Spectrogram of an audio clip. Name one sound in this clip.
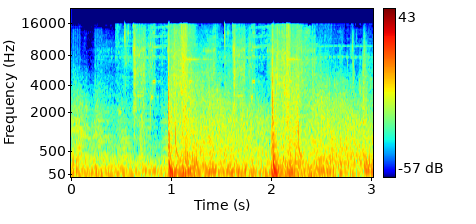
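A sniper rifle fires loud, sharp shots with a booming echo.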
